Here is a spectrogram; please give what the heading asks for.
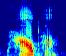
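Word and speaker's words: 跑跑: and this one because 跑 is the third tone originally, third tone, and it changed to the second tone when it is used in reduplication verb forms.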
